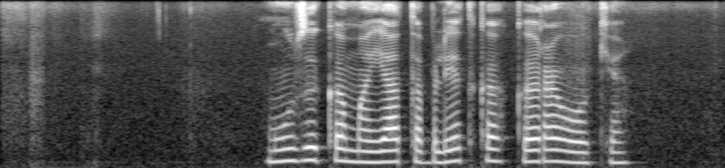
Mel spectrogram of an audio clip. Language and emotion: Russian, neutral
